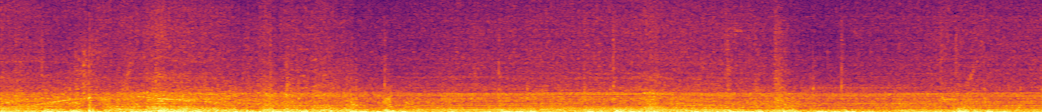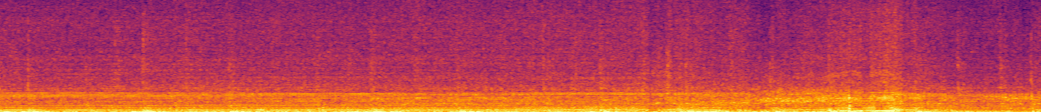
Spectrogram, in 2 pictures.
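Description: A car engine roars at high revs, shifting pitch as it speeds up and slows.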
